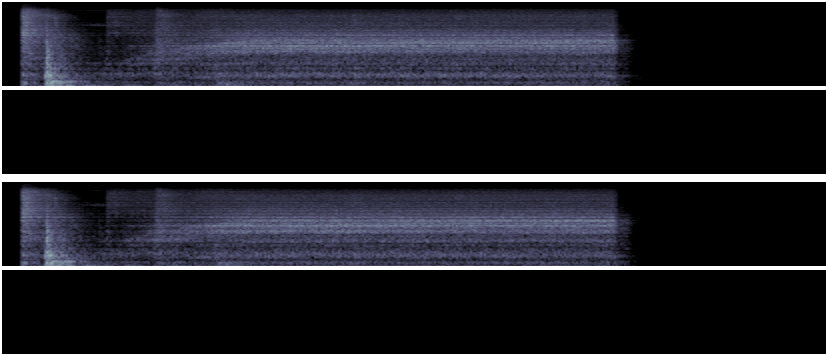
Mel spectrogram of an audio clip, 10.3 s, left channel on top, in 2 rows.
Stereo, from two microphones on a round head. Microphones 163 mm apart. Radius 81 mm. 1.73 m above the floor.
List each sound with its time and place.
0.1 s sawing: centre (ahead or behind), 1.0 m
